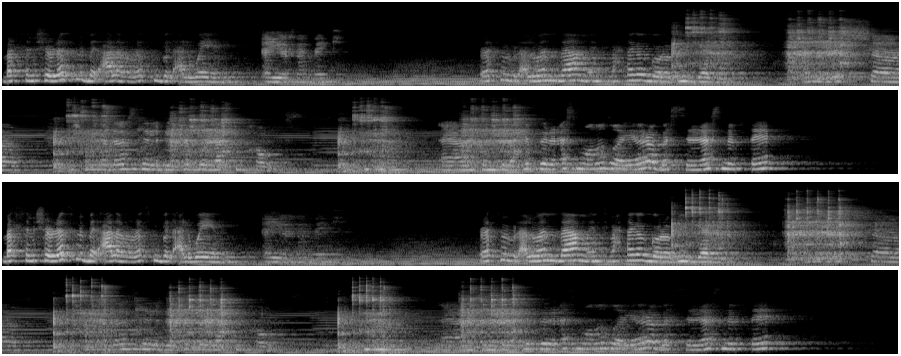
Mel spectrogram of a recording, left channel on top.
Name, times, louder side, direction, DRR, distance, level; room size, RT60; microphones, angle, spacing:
voice 1, 0.0-2.4 4.8-7.3 12.6-13.1, right 3 dB, 35° right, 7 dB, 0.4 m, -23 dB
sound 1, 1.7-15.4, equal, 80° right, 1.8 m, -37 dB
voice 2, 2.6-3.4 8.0-9.3 9.6-11.8 13.3-16.6, left 4 dB, 40° left, 9 dB, 0.3 m, -27 dB
Telephone, 6.6-7.4 7.7-8.8 9.5-11.6 12.2-13.0 13.5-14.5, right 2 dB, 65° right, 1.2 m, -26 dB
Wind instrument woodwind instrument, 8.2-14.1, equal, 85° left, 2.0 m, -41 dB
8.5 x 4.9 x 3.1 m, 1.4 s
head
